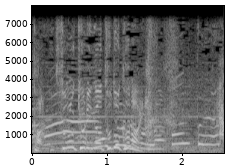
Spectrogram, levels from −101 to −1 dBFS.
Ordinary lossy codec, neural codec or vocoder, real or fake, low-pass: none; none; real; 7.2 kHz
